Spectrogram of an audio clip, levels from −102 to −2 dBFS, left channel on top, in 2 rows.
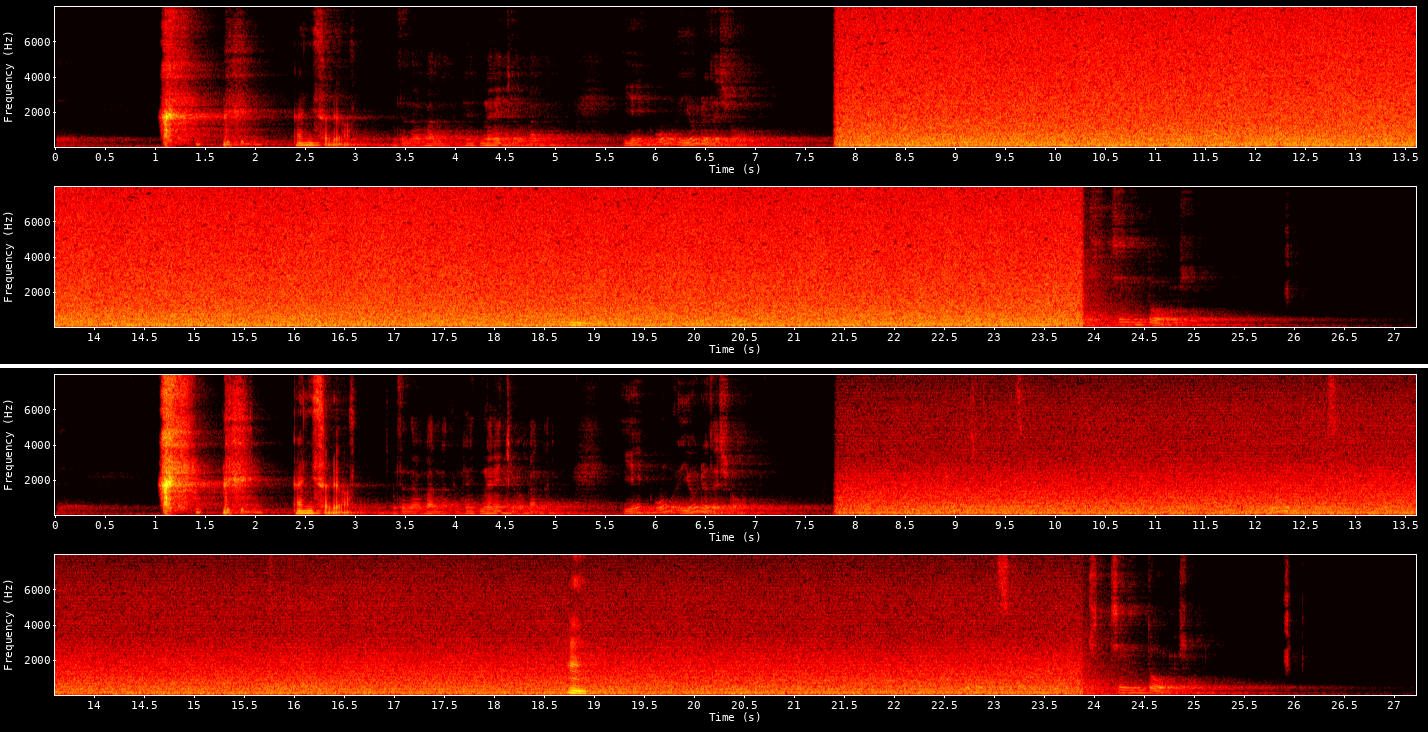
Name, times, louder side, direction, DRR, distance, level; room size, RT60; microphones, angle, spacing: voice 1, 1.0-2.1 2.4-3.0 18.7-19.0, right 9 dB, 80° right, 0.5 m, -34 dB
voice 2, 3.4-5.4 5.7-6.9 8.9-10.0 12.1-13.1 15.6-16.4 20.4-21.2 22.7-23.5 23.9-25.1, right 1 dB, 50° right, 1.6 m, -51 dB
sound 1, 7.8-23.9, left 6 dB, 75° left, 0.5 m, -39 dB
29.0 x 14.0 x 8.3 m
head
